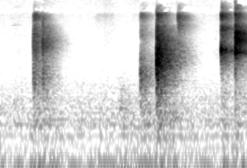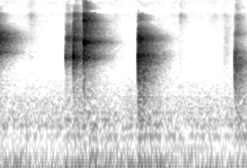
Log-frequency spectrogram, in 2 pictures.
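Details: Self-induced knee popping, deliberately cracking the knee to release tension: sharp, dry pops and cracks, about ten in quick irregular bursts; knee joint popping.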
